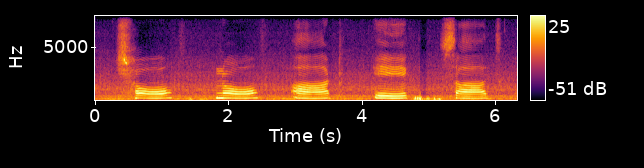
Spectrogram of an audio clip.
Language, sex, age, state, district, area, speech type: Maithili, female, 60+, Bihar, Madhubani, rural, read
